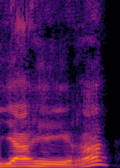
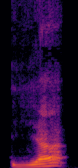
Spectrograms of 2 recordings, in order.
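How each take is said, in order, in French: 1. La voyelle vient après la consonne finale. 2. La voyelle vient avant la consonne finale. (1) "C'est pas Yahera" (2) "la voyelle se prononce avant le ret"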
